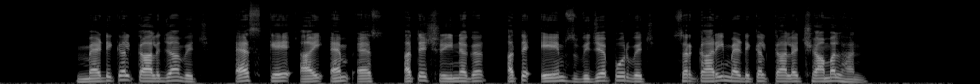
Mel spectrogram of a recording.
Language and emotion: Punjabi, neutral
